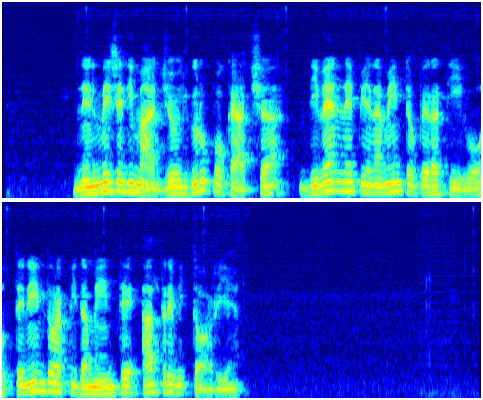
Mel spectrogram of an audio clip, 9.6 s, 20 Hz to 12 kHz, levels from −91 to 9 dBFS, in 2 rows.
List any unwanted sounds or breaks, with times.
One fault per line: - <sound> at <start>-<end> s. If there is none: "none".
none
